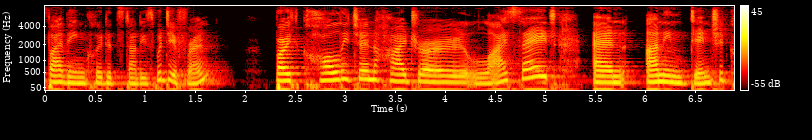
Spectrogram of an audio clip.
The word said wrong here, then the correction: undenatured: collagen, I might need undentured? Could you undenatured? Undenatured? – Yes.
